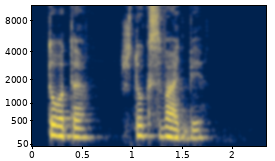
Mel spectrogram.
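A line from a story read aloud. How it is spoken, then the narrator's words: Whispered, head bowed low. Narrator (Russian): Еще ниже, опустив голову, прошептала Татьяна Герасимовна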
